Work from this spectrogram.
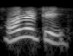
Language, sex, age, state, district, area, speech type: Assamese, female, 45-60, Assam, Goalpara, urban, conversation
